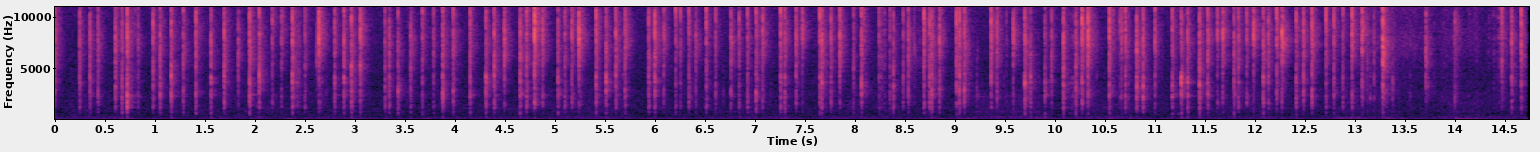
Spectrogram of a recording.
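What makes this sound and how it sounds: A hand-sized, filled, hollow white soft plastic Prestige hair toner tube is tapped and scratched with long acrylic nails. Quick, dense clicking taps and scratchy strokes go on throughout, each sharp with almost no ring.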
